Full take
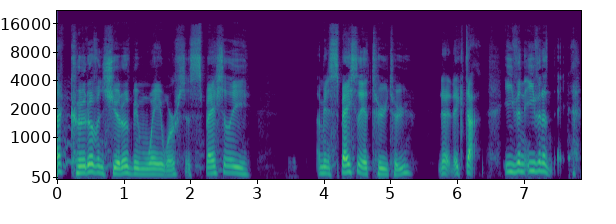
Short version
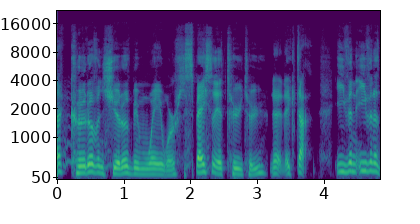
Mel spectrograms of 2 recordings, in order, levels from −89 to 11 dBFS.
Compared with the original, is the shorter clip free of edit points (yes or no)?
no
